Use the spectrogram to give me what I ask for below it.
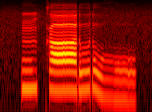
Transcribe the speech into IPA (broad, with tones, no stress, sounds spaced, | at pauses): ũ˦ k aː˦ ɾ ʊ˦ ɾ o˨ ɣ o˨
